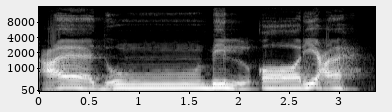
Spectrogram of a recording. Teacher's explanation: তাহলে আমরা যেটি করব যে তানবিনকে মিম দ্বারা পরিবর্তন করে গুন্নার সহিত পড়ব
